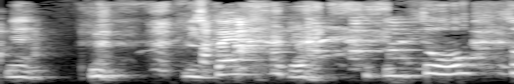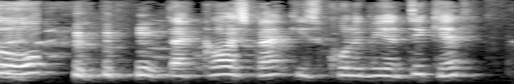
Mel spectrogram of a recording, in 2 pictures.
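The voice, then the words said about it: Impression of Korg. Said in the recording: “You guys do that impression so well. I can't even. That was perfect.”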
